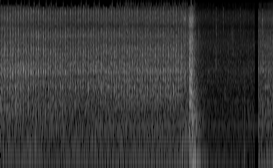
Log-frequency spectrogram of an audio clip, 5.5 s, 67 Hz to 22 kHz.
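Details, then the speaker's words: 2008 Skoda Octavia 2.0 TDI diesel just after starter motor replacement: starts first time into a steady, smooth, low idle with no knocks or misses. Normal idle. "Well, there we have it, guys, all done and dusted, started up and everything, first time, boom, there we go."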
